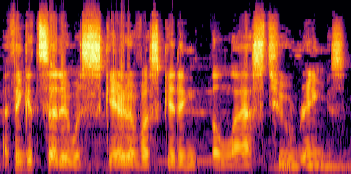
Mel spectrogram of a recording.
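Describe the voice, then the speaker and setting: A man's voice: fairly low pitch, moderate pace, music in the background, lightly acted, rough recording. A man playing an uneasy, brooding teenage superhero in an audio drama, with a casual, hesitant way of talking. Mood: suspicious, hesitant.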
